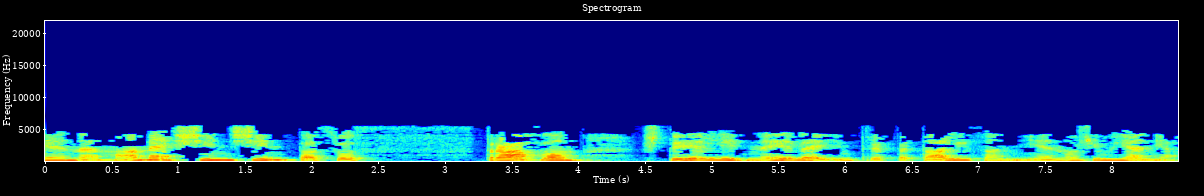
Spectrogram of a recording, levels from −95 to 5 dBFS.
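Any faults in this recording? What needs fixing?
Throughout the clip the speech is dull, with nothing above 5.6 kHz. It sounds watery and swirly, with chirpy s sounds. This is likely heavy MP3 compression, at a bitrate that fits about 16 kbps. The encoder cut the treble and zeroed weak frequency lines, which flicker between frames. Encode at 128 kbps or higher, or keep a lossless master.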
